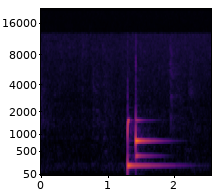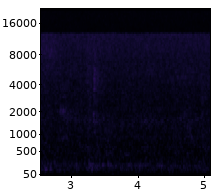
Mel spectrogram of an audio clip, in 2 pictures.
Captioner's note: computer chimes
